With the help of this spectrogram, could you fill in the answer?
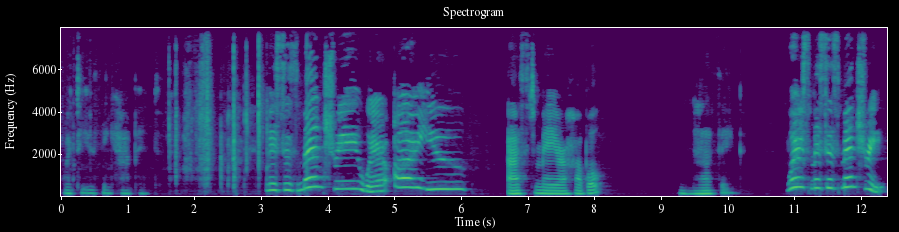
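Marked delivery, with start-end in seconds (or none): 3.1-6.1 high, drawn-out searching call; long, high-pitched holler into the dark. A narrator's reading. Calling out for missing woman. 10.9-12.3 very high, urgent question; high-pitched storybook alarm. A narrator's reading. Characters search for missing woman.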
